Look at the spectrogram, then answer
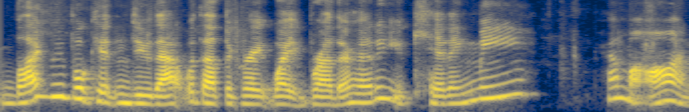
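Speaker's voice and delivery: dripping sarcasm, facetious and tongue in cheek. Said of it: "I'm being sarcastic".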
